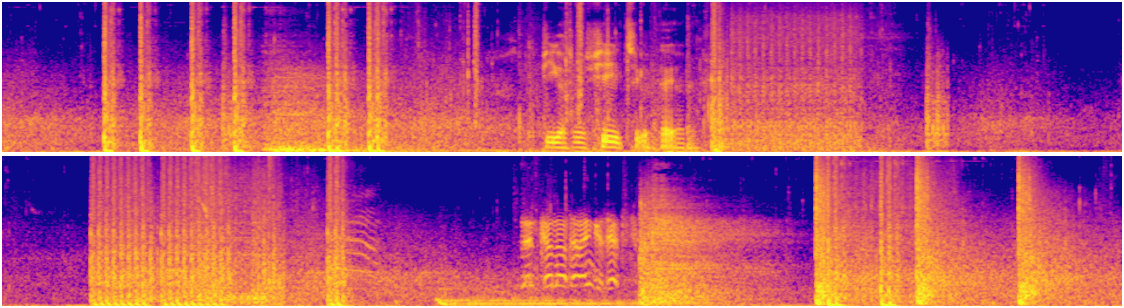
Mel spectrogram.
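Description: Sharp gunshots crack in short bursts.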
